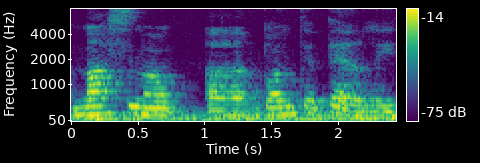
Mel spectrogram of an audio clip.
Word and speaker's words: Massimo Bontempelli: Could you pronounce? Oh, yeah, Massimo Bontempelli.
